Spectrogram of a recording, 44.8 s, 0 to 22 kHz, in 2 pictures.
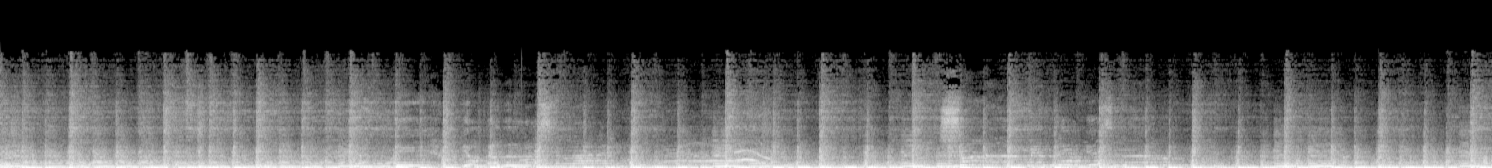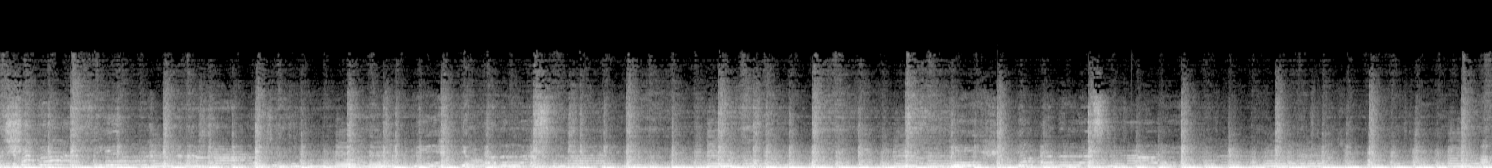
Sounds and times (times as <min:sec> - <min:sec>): Music: 0:00.0 - 0:44.7.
